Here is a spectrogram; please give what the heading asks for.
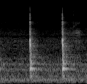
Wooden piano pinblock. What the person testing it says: this pin block this all has separations down inside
